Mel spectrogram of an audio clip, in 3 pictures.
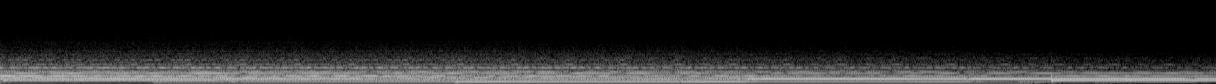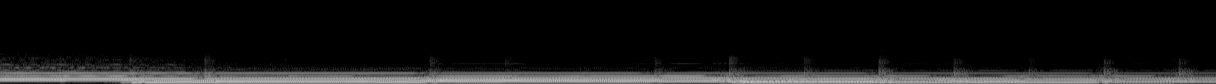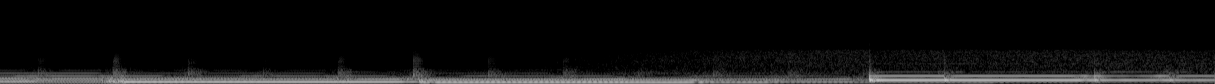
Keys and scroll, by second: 20.3 super+i, 22.0 b, 23.8 0, 24.4 [, 26.8 x, 29.5 space, 30.6 2, 31.3 ], 31.9 [, 33.6 [, 35.4 space.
